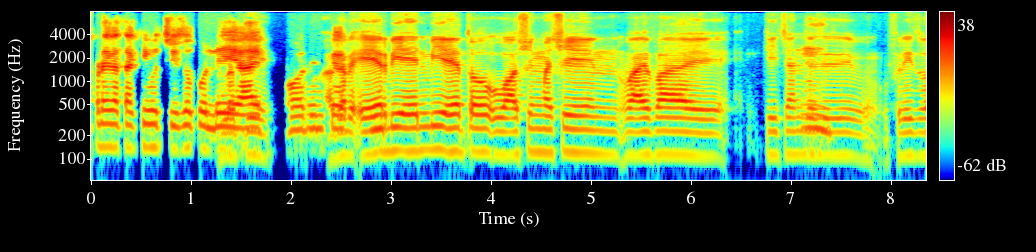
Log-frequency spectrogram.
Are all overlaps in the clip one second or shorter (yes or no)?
yes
